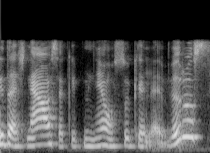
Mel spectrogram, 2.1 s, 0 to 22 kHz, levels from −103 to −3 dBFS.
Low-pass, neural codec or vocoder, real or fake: 7.2 kHz; none; real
